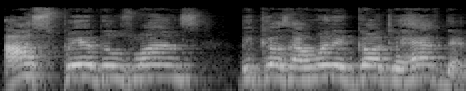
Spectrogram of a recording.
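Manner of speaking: loud, high-pitched mocking voice.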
